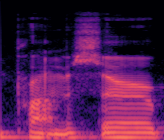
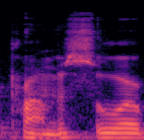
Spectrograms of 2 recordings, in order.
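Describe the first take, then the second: First: "promisor" ending in an unstressed -ser; reduced final syllable. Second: "promisor" ending in a full -sor. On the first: Reader going through a word list, "promisor" with a reduced -er ending. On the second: Reader going through a word list, "promisor" with a full -or ending. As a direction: say "promisor" as PROM-i-sore. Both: Shown as a demonstration.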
